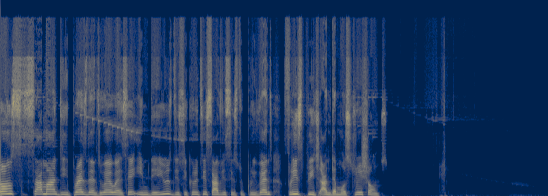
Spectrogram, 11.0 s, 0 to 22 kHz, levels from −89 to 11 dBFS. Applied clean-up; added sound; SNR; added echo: neural mask model DeepFilterNet 3.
